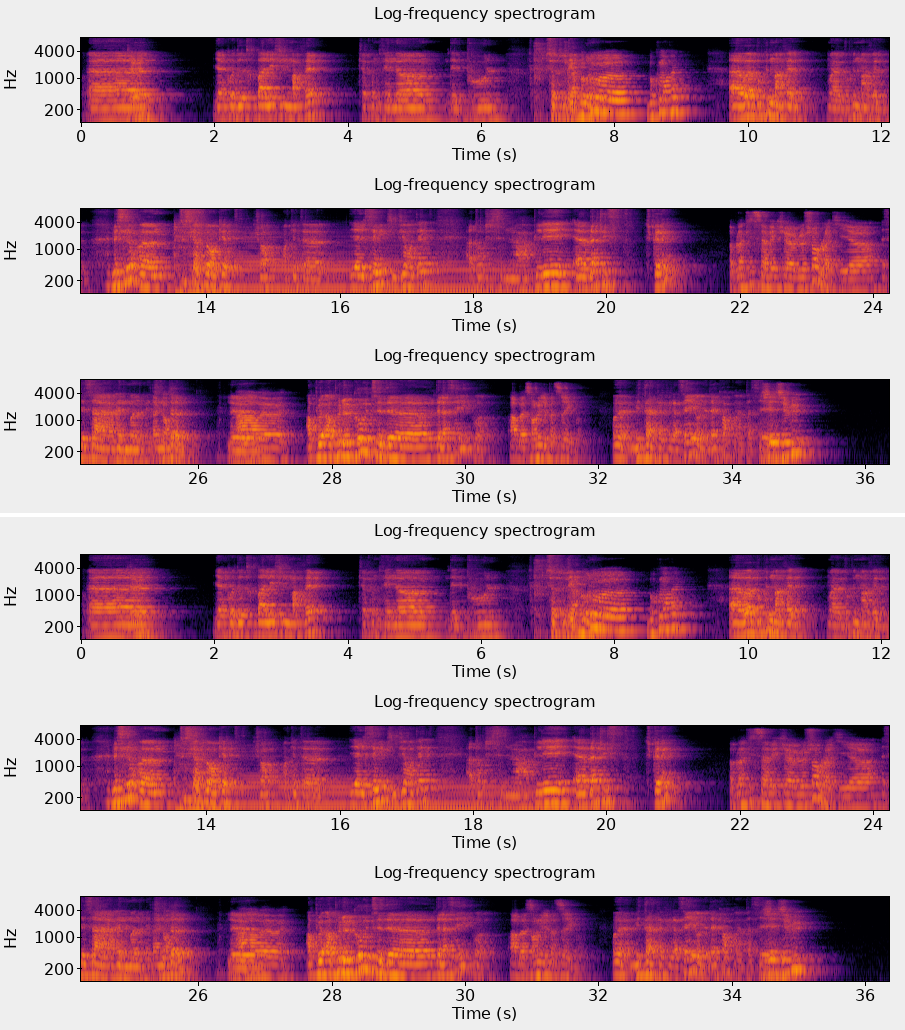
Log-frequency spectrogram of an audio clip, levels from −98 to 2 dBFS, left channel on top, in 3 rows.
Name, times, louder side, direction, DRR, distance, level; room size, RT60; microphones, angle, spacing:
voice 1, 0.1-1.0 2.0-3.5 4.2-7.7 9.7-10.8 11.2-13.3 13.6-15.7 16.1-20.3 20.7-20.9 24.2-25.8 26.4-26.8 27.6-30.3 32.2-34.7, equal, 10° left, -4 dB, 6.4 m, -30 dB
voice 2, 7.2-8.2 8.5-9.0 21.8-24.0 25.3-25.6 26.5-27.3 30.7-31.6 34.4-35.1, left 2 dB, 85° left, -4 dB, 7.9 m, -30 dB
sound 1, 13.5-19.6, equal, 45° left, 1.7 m, -37 dB
20.0 x 20.0 x 3.3 m, 0.79 s
head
